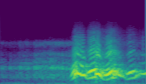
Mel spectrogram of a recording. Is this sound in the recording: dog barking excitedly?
yes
